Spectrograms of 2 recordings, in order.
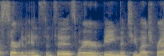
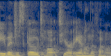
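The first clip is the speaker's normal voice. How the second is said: usual speaking voice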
